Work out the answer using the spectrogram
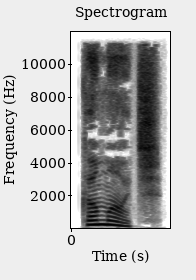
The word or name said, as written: ಖಮಾಚು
